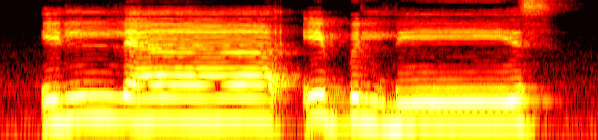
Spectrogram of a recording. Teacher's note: با ساکن ہے، با حرف قلقلہ میں سے ہے، قلقلہ کے ساتھ ادا کیا جائے گا. ابلیس یا ساکن سے پہلے زیر یا مدہ بنے گی، ایک الف کی مقدار کھینچ کر پڑھا جائے گا.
